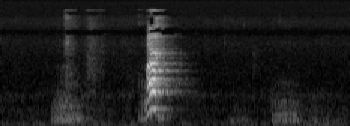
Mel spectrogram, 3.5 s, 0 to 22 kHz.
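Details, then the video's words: Chihuahua puppies, 13 weeks old, that fight every day, sounding off while fighting: a short low growl, then a sharp, higher yelping bark, then another low growl, three bursts within about three seconds in a quiet room. "13 week old chihuahua puppies : they fight every day"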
